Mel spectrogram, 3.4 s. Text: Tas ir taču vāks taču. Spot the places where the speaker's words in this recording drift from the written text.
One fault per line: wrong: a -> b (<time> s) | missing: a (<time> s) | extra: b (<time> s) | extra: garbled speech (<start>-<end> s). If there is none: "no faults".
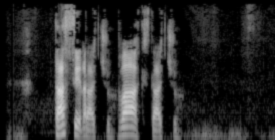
no faults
